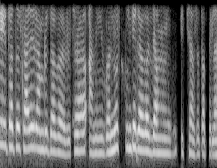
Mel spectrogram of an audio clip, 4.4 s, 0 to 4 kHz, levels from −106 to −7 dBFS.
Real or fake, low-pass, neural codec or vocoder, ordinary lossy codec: fake; 3.6 kHz; codec, 24 kHz, 3 kbps, HILCodec; none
